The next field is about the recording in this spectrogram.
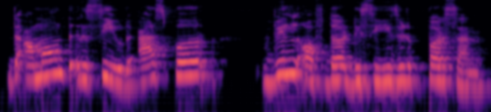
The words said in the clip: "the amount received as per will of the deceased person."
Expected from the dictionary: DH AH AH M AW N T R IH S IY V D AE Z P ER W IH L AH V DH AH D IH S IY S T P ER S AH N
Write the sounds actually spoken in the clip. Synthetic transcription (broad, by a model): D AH AH M AW N T R IH S IY V D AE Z P ER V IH L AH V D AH D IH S IY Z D P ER S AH N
